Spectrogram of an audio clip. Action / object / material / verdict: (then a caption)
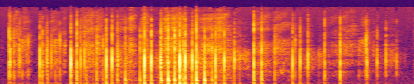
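tap / laminated cardboard board book / laminated cardboard / none. Long nails tap and scratch the glossy front cover of a laminated cardboard board book held upright. The result is a dense, irregular run of short, dry clicks with little ring, mixed with brief scratchy rustles.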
